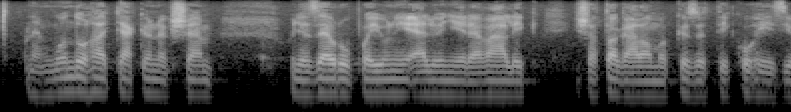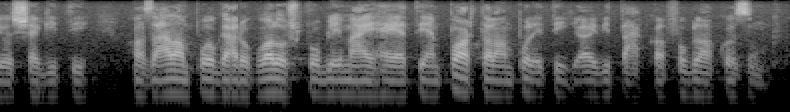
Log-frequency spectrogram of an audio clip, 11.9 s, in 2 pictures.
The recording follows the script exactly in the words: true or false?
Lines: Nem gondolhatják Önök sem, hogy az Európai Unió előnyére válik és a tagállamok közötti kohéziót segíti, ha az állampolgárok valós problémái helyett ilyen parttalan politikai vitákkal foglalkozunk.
true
